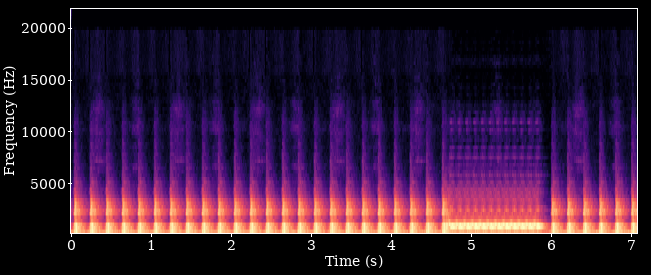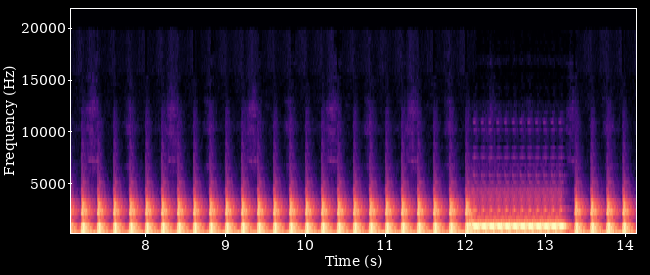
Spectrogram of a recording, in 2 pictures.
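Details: Abdominal MRI on a Philips 1.5T scanner during a diffusion sequence: loud, rapid, steady knocking at about 150 a minute, broken by two bursts of high buzzing tone; MRI scanner noise.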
